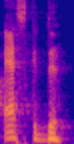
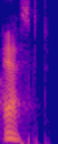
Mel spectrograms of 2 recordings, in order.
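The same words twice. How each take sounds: First: "asked" ending in a voiced "d"; overdone d sound closing "asked"; wrong "asked". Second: "asked" ending in a crisp t; unvoiced t sound closing "asked"; correct "asked". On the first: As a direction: say "asked" as "ask-duh". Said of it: "você não fala asked". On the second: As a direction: say "asked" as "askt". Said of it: "você fala asked". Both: Shown as a demonstration.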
